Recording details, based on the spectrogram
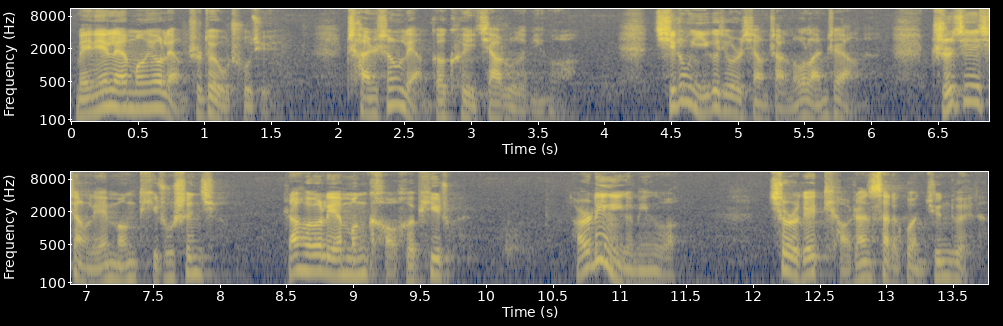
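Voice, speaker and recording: An actor playing a calm, confident young male pro gamer in an audio drama, unhurried and explanatory with light teasing. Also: mid-range voice. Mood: calm explaining. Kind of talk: Chinese audio drama acting. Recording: studio voice over clear background music.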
